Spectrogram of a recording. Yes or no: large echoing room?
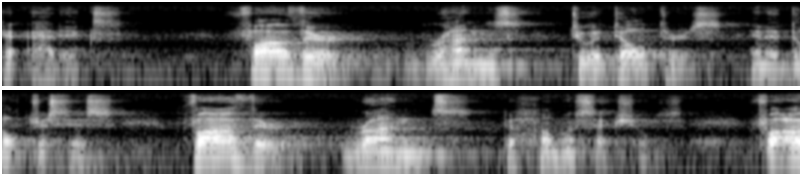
yes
